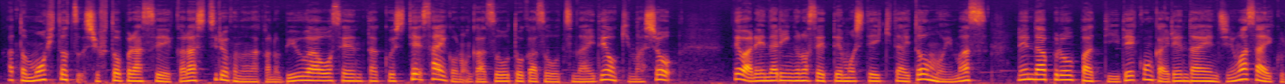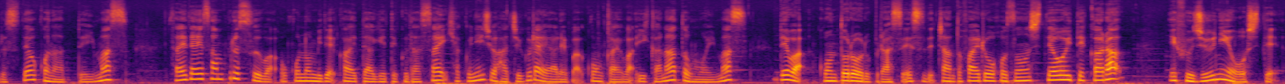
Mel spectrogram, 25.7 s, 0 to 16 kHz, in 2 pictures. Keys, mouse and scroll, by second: 0.7 shift+a, 4.6-5.8 drag, 10.0-11.1 drag, 16.7-21.3 drag, 21.3 ctrl+s.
